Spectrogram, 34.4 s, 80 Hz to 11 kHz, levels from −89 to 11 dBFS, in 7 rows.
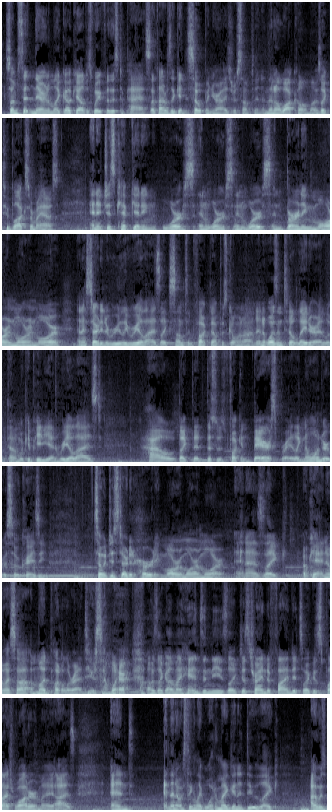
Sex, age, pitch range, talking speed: male, 20-39, 100-130 Hz, 275 wpm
